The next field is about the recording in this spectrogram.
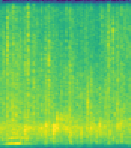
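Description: Enthusiastic applause from a crowd at Eagle Church in central Indiana after its official regathering day is announced, a dense, steady wash of many hands clapping at once, with a brief high tone rising out of it near the start.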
